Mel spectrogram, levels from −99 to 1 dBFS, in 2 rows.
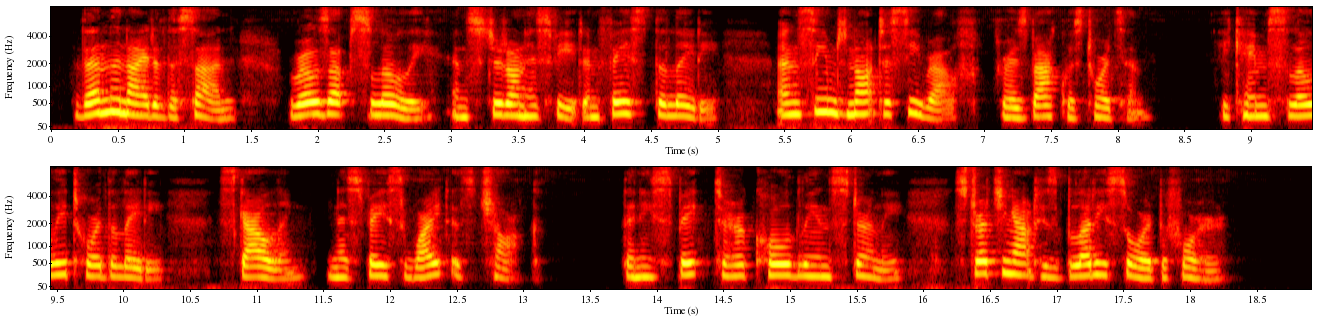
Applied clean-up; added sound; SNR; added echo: neural mask model Resemble Enhance denoiser.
